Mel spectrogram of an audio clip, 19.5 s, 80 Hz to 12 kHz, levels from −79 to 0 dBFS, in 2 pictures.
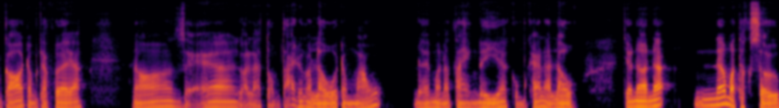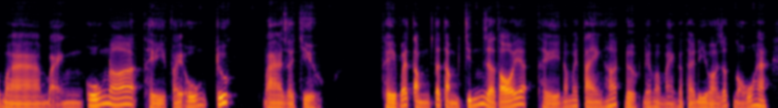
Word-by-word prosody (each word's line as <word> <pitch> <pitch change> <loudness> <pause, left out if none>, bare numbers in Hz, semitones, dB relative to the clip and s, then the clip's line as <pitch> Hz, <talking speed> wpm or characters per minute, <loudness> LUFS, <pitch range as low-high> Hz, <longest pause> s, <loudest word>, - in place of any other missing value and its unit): có 100 +3 +1
ở 120 - +3
trong 100 -2 -4
cà 90 - -4
phê 100 +1 0
á, 105 - -1 0.7
nó 105 +5 -1
dẽ, 105 -1 -10 0.3
a, 110 0 0
gọi - - -6
là, - - -6
tồn - - -10
tại - - -5
rất 115 +1 -5
là 100 - -1
lâu 90 0 0
ở 100 - -1
trong 95 -2 -3
máu, 100 +11 -3 0.4
để 95 0 -4
mà 100 -1 -3
nó 95 - -3
tan 95 0 -4
đi 95 -1 0
á 110 +2 -1
cũng 90 +1 -10
khá 105 +4 -2
là 110 -6 -1
lâu. 95 -1 -1 0.6
Cho 110 - 0
nên 115 0 +4
á, 135 +2 +5 0.4
ưm, 140 +2 -3
nếu 165 +3 +6
mà - - +6
thực 105 -1 -5
sự 95 0 +3
mà 90 -2 +1
bạn 95 +1 -5
uống 140 +6 +5
nó 160 0 +6
á, 160 - +5 0.2
thì 90 -3 0
phải 100 +3 0
uống 120 +6 0
trước 180 +6 +8 0.4
3:00 100 -3 0
chiều 90 -2 -3 0.8
thì 100 -1 +4
với 135 +8 +3
tầm 100 -7 +1
tới - - +1
tầm 95 - +2
9:00 130 - +2
tối 110 +9 +8
á, 170 - +2 0.2
thì 90 -2 -1
nó 110 - -6
mới 130 +1 -4
tan 105 -4 -1
hết 135 +8 -2
được 90 -4 -1
để 100 0 -5
mà 105 -3 -5
bạn 90 0 -7
có 100 - -6
thể 95 0 -3
đi 105 0 0
vào 90 -1 -1
giấc 125 +7 -5
ngủ 95 +6 -2
ha. 130 -3 +1
100 Hz, 220 wpm, -23 LUFS, 95-115 Hz, 0.8 s, trước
